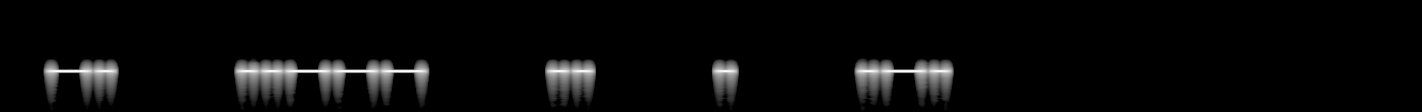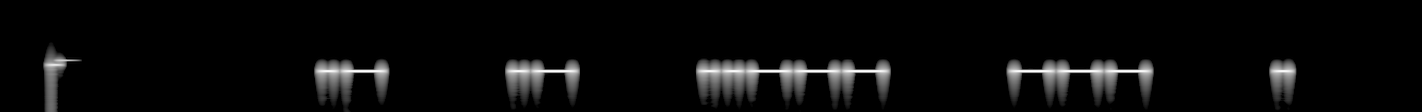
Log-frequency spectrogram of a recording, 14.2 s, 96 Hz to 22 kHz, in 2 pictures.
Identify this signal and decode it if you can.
Morse code, heard as a keyed tone, about 20 wpm, spaced as for 10 wpm, 700 Hz. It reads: N2IER AA2OE
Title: 102 Lesson 17g - Letter u - Call Signs 20wpm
